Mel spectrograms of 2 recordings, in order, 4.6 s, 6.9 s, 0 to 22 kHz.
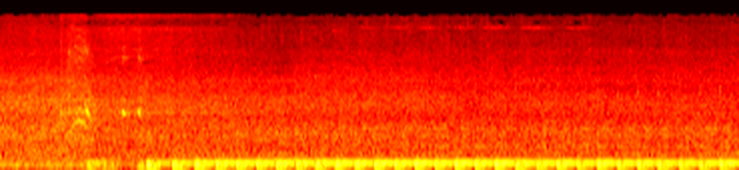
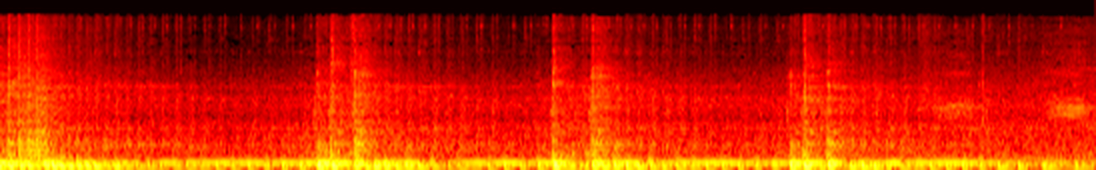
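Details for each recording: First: Royal Enfield Bullet 350 BS4 single after its BS4 CDI was swapped for a BS3-type unit: deep, even thump at about four beats a second, no skips; missing cured, running cleanly. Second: Royal Enfield Bullet 350 BS4 single misfiring, dying on slight throttle and prone to heating: low, lumpy thump with uneven beats and surges every second or so; faulty CDI unit was the cause.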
